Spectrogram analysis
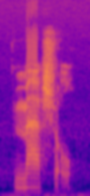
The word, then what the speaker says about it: Mashle: Oh, right, and you should check out a manga called Mashal. A manga called what now? Mashal. So, to put it in the bluntest terms, Saitama goes to Hogwarts. How do you spell it? Mashle. Mashal.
